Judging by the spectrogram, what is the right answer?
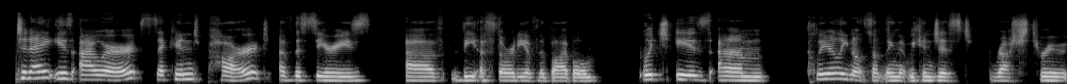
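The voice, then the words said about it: Hoarse voice. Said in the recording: “I myself am recovering from some laryngitis.”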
